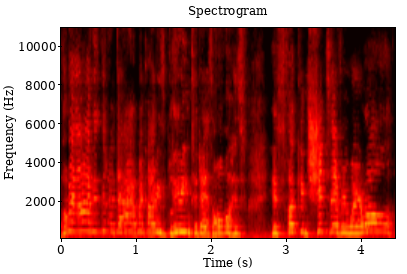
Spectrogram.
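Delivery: high-pitched panicky mimicry of a new parent; hammed-up panic, voice shooting way up; mock freak-out. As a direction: overreact as if it's a catastrophe. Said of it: "I would freak out about everything".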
